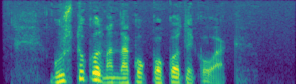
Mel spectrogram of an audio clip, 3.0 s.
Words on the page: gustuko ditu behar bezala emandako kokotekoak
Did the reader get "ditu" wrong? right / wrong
wrong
